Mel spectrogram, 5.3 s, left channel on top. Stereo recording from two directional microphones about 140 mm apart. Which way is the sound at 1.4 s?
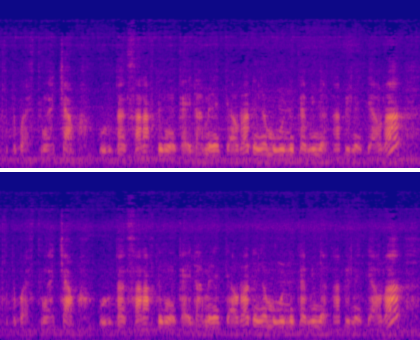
10° left (ahead or behind).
